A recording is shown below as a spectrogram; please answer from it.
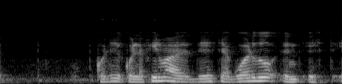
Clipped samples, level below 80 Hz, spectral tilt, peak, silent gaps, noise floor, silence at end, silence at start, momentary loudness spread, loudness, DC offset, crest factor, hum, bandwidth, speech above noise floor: under 0.1%; -62 dBFS; -10 dB/octave; -6 dBFS; none; -49 dBFS; 0 s; 0 s; 10 LU; -24 LUFS; under 0.1%; 18 dB; none; 8.6 kHz; 26 dB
